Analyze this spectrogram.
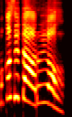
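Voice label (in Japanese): "makasetaaruyo", Japanese girl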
